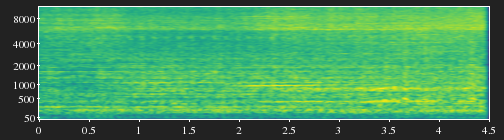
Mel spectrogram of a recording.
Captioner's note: sawmill sawing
